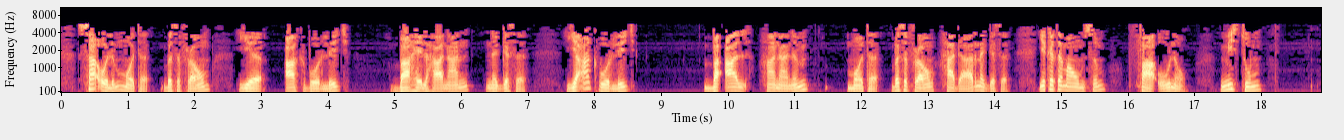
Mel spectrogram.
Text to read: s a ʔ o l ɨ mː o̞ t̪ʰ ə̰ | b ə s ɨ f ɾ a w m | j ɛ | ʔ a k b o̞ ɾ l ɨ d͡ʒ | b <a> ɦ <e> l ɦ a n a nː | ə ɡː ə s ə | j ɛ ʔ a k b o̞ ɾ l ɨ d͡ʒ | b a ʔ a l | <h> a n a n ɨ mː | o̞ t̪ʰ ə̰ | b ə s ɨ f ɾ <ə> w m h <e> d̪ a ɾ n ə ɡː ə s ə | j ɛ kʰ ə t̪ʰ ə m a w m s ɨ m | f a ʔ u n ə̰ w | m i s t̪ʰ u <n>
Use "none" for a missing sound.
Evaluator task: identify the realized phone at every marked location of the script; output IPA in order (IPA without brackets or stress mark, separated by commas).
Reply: a, e, h, a, a, m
